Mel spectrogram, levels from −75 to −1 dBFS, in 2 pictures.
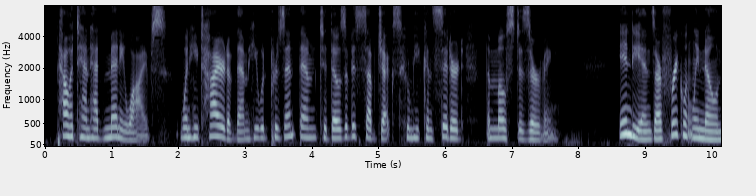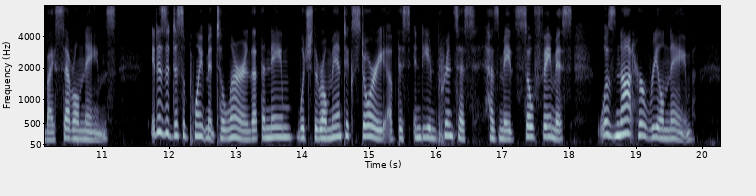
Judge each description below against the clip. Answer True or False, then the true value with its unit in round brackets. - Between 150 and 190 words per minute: True (170 wpm)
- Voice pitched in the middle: False (195 Hz)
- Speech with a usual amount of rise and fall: True (3.4 semitones)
